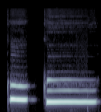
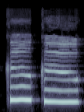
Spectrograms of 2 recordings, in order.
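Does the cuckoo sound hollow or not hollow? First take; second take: hollow; not hollow. First: The sound is round and hollow. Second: The sound is not round or hollow. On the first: The speaker calls it right. "You want a nice hollow sound?" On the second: The speaker calls it wrong. "Not a cuckoo"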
